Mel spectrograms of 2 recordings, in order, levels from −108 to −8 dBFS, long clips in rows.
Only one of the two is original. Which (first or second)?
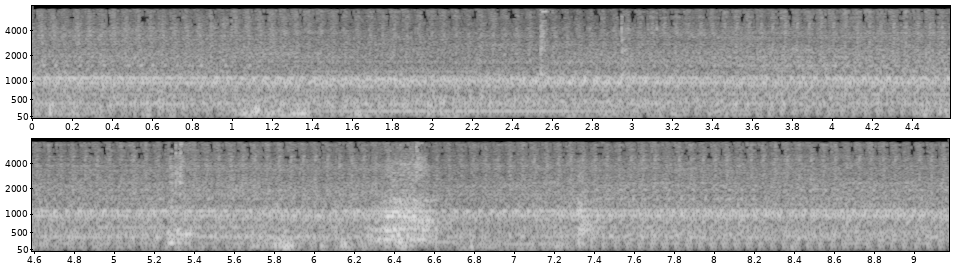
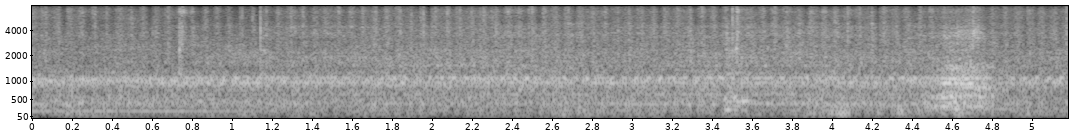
first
